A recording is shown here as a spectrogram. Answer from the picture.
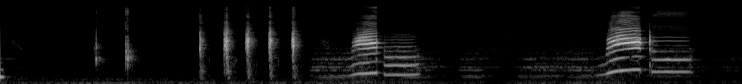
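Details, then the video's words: Parrot asked how a cat calls replies with imitation meows: quick clicking ticks, then two drawn-out, rising, nasal harmonic calls a couple of seconds apart, with soft murmuring between them. "টিয়া পাখির কথা শুনলে মন ভরে যাবে"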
